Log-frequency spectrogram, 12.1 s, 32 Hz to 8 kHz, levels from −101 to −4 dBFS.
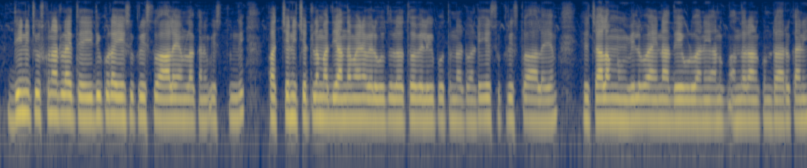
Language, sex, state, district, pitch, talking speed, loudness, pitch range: Telugu, male, Telangana, Nalgonda, 155 Hz, 140 wpm, -30 LUFS, 150-165 Hz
